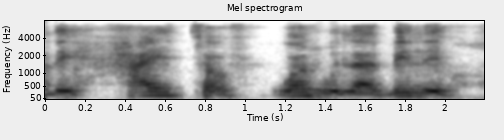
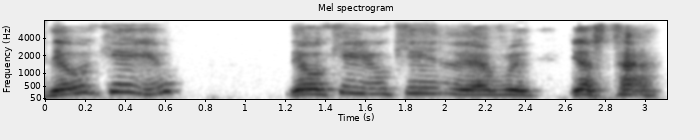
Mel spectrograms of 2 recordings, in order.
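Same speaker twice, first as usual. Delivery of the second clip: sudden high-pitched cry of warning; 8 semitones higher than usual. Acted. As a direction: jump up high to warn them. Warning listeners who keep quiet in battle.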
